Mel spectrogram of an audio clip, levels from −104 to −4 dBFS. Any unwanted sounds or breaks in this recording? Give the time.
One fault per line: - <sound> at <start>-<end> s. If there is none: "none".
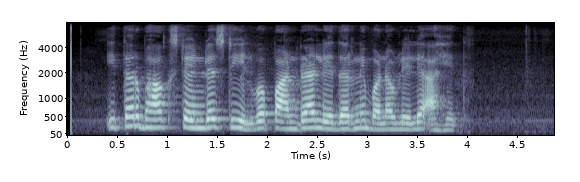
none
